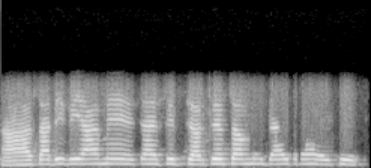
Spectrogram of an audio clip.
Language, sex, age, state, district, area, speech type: Maithili, female, 18-30, Bihar, Muzaffarpur, rural, conversation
